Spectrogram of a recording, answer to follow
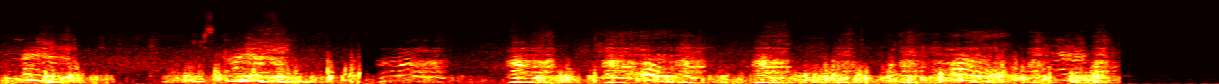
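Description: Male lion roaring: loud roars and grunts in several bouts with short pauses between, cutting off suddenly at the end.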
